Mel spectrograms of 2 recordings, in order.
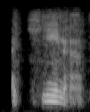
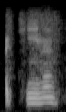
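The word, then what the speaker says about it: Aquinas: here's where I all right I thought Thomas achina is am I saying it right akina you know what I'm saying right a q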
